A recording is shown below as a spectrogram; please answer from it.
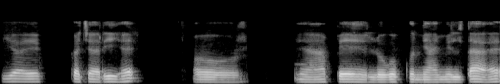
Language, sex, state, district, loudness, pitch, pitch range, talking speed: Hindi, male, Uttar Pradesh, Ghazipur, -17 LUFS, 120 Hz, 115-130 Hz, 145 wpm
